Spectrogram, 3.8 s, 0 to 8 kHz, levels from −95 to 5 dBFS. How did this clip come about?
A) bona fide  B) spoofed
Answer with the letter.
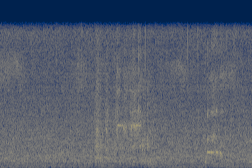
B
